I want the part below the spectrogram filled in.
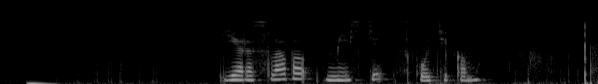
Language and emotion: Russian, neutral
